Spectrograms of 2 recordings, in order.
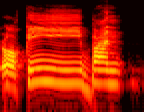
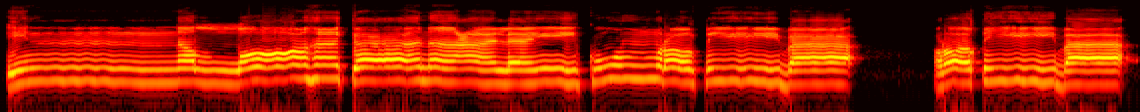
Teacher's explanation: So the length of the elongation is just 2. It will be like a primary elongation.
